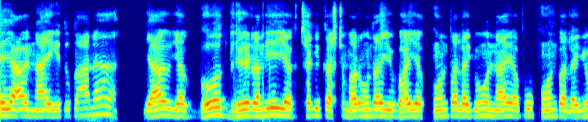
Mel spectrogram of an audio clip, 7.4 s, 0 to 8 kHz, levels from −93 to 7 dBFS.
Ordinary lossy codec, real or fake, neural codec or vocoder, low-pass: none; fake; codec, 16 kHz, 8 kbps, FreqCodec, smaller model; none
